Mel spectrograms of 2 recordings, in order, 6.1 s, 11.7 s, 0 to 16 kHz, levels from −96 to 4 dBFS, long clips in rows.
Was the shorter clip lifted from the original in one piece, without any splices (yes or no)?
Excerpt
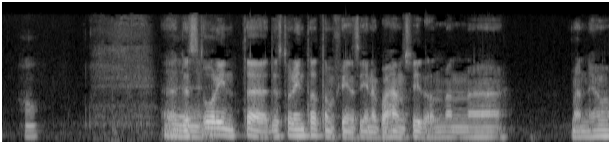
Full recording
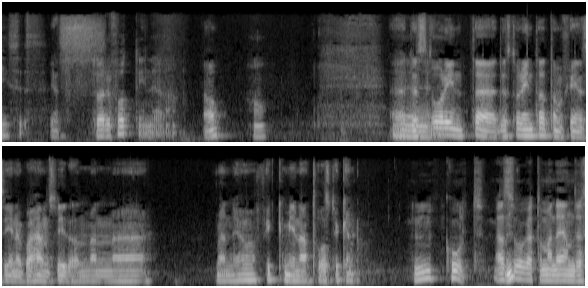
yes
